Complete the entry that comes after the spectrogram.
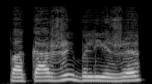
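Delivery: loud order in creature voice; commanding creature. A narrator's reading. Strange creature to Ninon about the pendant, commanding. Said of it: "велело странное создание".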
